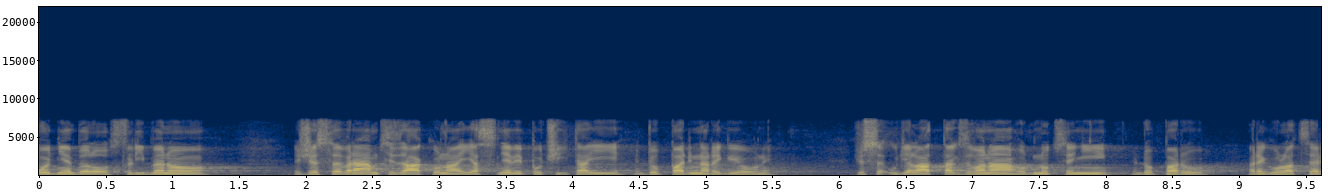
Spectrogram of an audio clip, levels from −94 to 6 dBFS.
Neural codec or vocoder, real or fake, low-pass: none; real; 7.2 kHz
